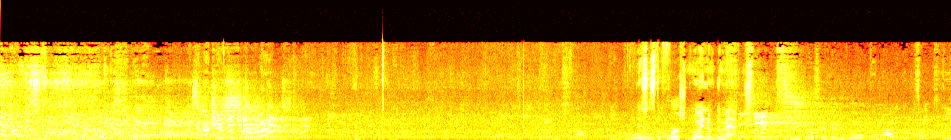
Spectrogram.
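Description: People in a crowd nearby talk loudly.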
